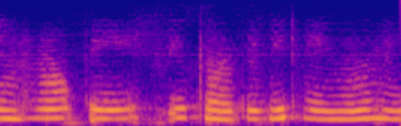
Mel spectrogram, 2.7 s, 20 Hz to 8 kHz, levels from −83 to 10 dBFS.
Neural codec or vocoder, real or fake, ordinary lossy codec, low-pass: codec, 44.1 kHz, 0.9 kbps, DAC; fake; none; 7.2 kHz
